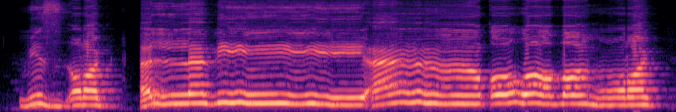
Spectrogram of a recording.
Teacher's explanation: الذي ذال کو یا سے ملا کر یا کو تین الف کی مقدار کھینچ کے پڑھیں گے. انقض، ان پہ اخفا کریں گے، قاف اور ضاد دونوں کو موٹا کریں گے.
